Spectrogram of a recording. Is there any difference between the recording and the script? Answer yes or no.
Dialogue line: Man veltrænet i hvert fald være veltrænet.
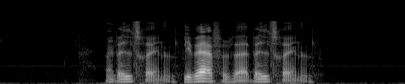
no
